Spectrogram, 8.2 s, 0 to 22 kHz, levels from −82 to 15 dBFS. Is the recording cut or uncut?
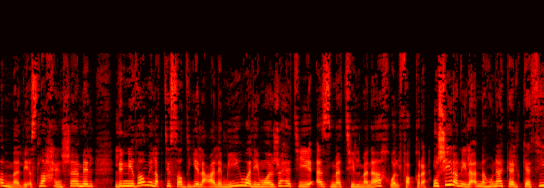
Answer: cut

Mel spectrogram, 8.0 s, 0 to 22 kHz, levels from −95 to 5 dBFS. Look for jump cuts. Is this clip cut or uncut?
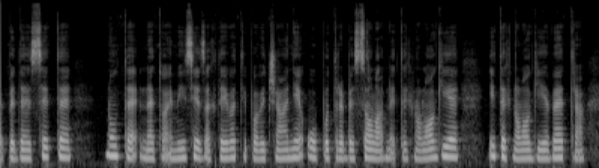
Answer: uncut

